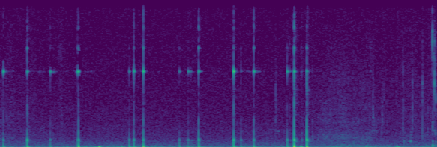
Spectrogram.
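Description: A round, hollow, mosaic-patterned glass candle holder with a small candle inside is held in one hand and tapped with the fingertips and nails of the other. An irregular series of quiet, sharp clicks follows, each with a brief bright glassy ping that dies away almost at once over a faint low background.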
